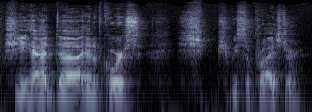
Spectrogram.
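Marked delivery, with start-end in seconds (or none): 1.8-3.0 hushed whisper. Real, not acted. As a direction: whisper it like a secret. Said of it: "Why are we whispering?".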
